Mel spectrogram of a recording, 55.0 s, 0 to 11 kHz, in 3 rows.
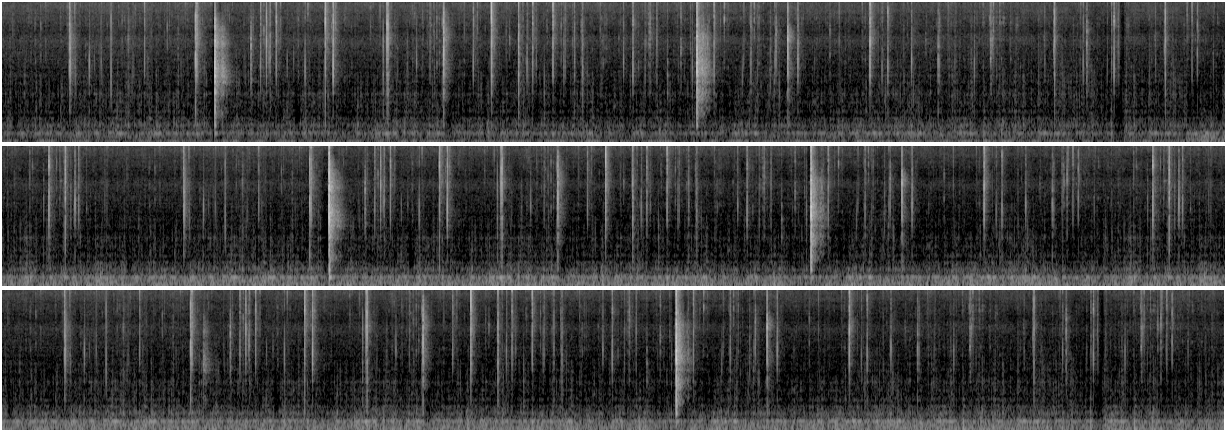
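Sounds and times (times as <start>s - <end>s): campfire crackling: 0.0s - 55.0s
fire popping sharply: 2.9s - 4.2s, 9.8s - 12.1s, 21.0s - 55.0s.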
